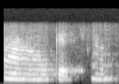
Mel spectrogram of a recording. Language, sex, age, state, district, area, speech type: Kannada, female, 18-30, Karnataka, Hassan, rural, conversation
